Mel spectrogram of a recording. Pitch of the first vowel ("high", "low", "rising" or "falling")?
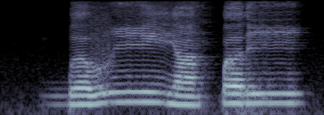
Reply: low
